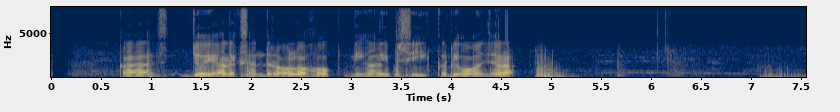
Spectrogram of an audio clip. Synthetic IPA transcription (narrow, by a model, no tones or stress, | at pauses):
kad͡ʒɔialɛksandərɔlɔɦɔk̚niŋalipsikərdiwawaɲt͡ʃaɾa̰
